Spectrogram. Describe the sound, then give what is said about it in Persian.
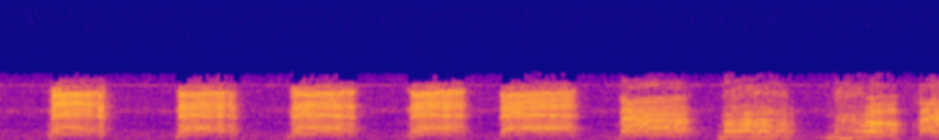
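Live sheep bleat in a steady, regular series of loud, wavering calls, each spaced about a second apart. The final bleats come lower and rougher over a faint background hum. “گوسفند زنده ایه”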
